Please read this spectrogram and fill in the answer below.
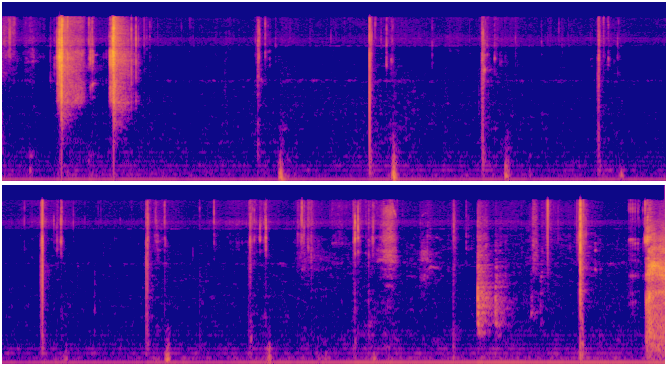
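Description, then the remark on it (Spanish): A lighter clicks repeatedly, irregular sharp snaps spread over several seconds, with a couple of brief hissy bursts near the start and no one speaking, as someone tries to relight a cigar that has gone out. “Espera, que se me ha apagado el puro.”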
